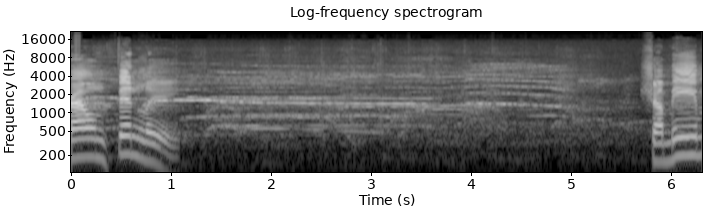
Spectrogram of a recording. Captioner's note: members of the audience cheering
